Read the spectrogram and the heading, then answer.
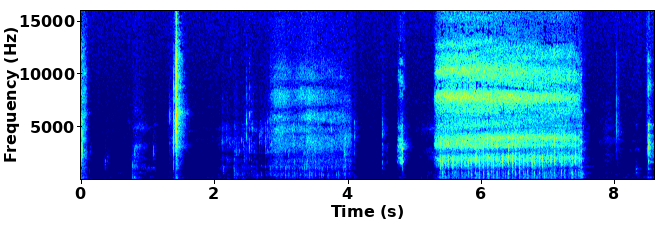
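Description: A vape loaded with heavy indica cannabis is drawn on and exhaled: a softer hissing pull of about two seconds, then a louder, longer breathy exhale. A few small clicks sit between and around the breaths.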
